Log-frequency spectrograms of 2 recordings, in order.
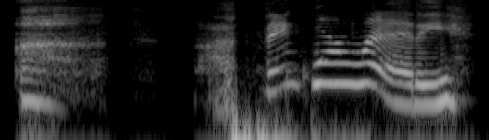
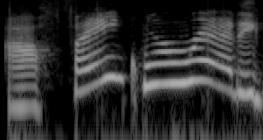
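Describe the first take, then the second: First: Slow, sighing and drawn out; tired, dragged-out repeat; weary sigh. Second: Said in the usual way. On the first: Shown as a demonstration. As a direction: sigh it out like you're over it.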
